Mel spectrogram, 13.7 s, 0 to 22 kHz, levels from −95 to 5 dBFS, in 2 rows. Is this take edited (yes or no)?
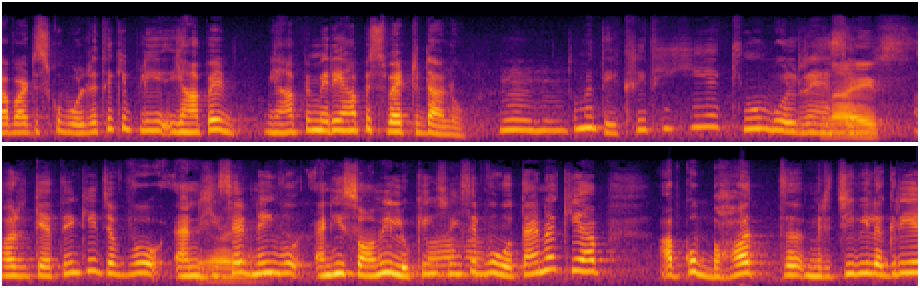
no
